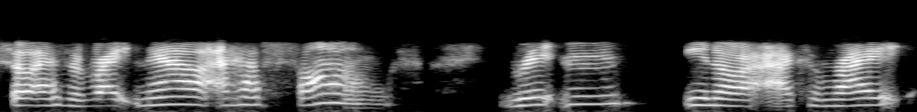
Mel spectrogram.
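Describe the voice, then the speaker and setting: A woman's voice: a little high, unhurried, no echo. A woman musician talks about her music in a loose, chatty way and apologizes for long answers. Her voice comes through a thin, phone-like line with no room sound. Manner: chatty, apologetic, laughs often. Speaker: guest musician. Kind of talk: casual interview answers. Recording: tinny phone or call line.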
